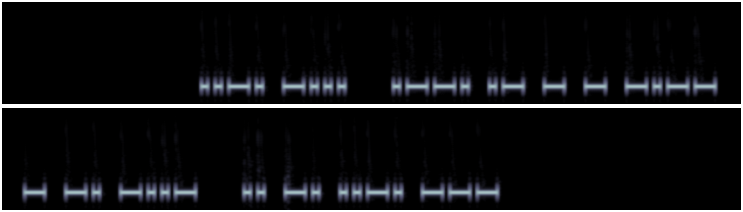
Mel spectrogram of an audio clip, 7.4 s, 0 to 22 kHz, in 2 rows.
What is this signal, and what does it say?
Morse code, heard as a keyed tone, about 36 wpm, 700 Hz. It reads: FB PATTY TNX INFO
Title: K1USN SST QSO Practice 35wpm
